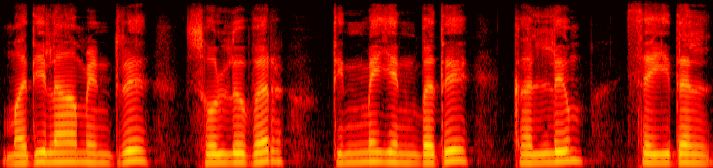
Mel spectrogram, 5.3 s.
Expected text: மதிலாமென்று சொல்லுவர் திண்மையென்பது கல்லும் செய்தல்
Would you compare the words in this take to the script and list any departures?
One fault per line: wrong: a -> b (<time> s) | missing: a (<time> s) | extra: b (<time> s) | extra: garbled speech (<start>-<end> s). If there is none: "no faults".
no faults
